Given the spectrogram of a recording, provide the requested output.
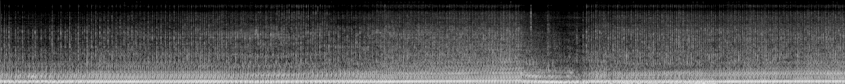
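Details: Honda Shadow V-twin after a custom makeover with custom exhaust, in neutral: an even, deep idle climbs cleanly on a blip and settles back without hesitation. Normal idle and revving.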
